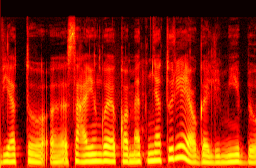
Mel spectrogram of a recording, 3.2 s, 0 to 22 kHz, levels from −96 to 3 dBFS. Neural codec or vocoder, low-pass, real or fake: none; 14.4 kHz; real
